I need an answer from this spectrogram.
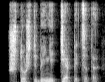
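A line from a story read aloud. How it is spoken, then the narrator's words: Muttered. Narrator (Russian): пробормотал я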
